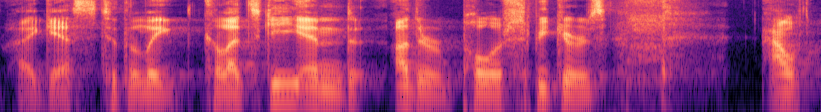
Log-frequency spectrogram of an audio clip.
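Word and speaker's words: Kalecki: In fact, it should be Kletki. That would be the proper Polish pronunciation. So apologies I guess to the late Kletky and other Polish speakers out there.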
